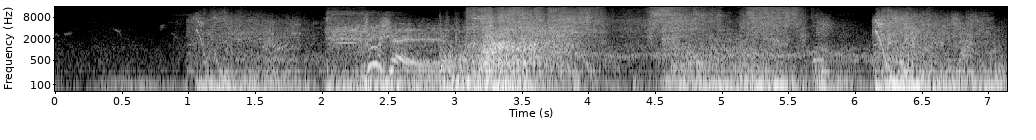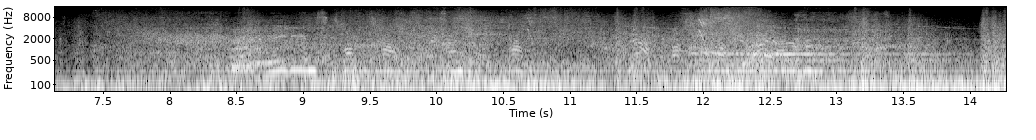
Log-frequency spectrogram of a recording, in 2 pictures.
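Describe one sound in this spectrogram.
Game weapons clash and thud in quick hits.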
